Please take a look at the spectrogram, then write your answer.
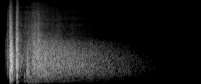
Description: Incendiary_Far_01.ogg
